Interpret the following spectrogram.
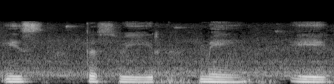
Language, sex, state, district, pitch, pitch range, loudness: Hindi, male, Haryana, Rohtak, 120 Hz, 110-130 Hz, -16 LUFS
